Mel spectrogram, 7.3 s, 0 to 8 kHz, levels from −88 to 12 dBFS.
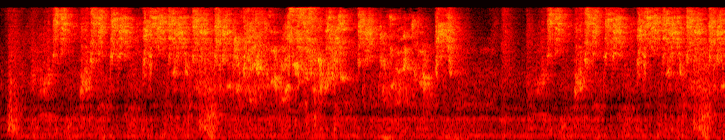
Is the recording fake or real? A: fake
